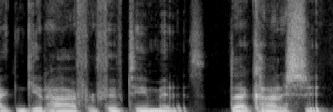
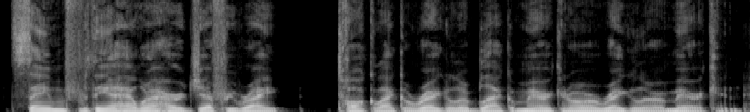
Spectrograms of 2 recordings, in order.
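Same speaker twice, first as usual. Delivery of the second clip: ordinary talk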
